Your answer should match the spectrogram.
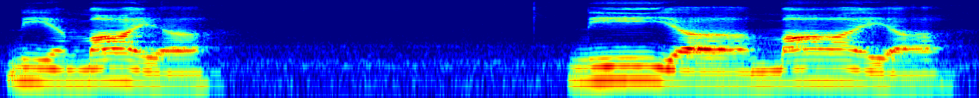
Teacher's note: a little y sound links those vowels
